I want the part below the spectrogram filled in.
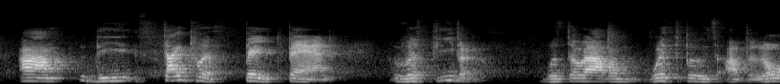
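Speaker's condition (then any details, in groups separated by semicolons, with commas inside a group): Cerebral palsy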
